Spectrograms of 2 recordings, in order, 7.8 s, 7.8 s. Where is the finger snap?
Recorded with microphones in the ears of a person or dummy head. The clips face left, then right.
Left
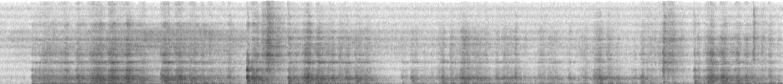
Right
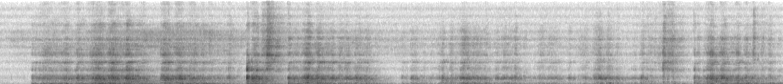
No finger snap in this recording.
